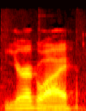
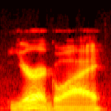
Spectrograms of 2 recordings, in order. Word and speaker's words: Uruguay: Starting things right off, Uruguay, or how people in the United States pronounce it, Uruguay. – You just said Uruguay it? Twice. – Shoot. I meant Uruguay. Is that actual Spanish name, Uruguay? And it's Uruguay for English speakers.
